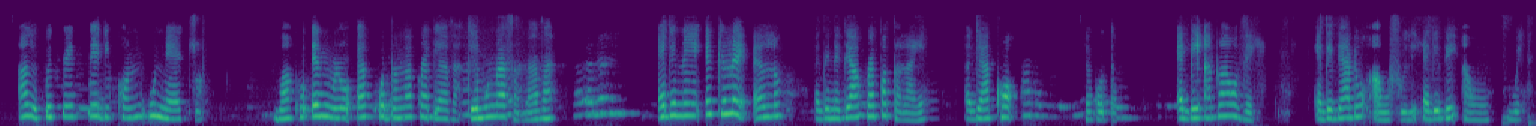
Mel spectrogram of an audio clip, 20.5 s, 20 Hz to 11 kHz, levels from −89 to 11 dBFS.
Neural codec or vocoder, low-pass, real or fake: codec, 16 kHz, 1 kbps, X-Codec, HuBERT features, trained on balanced general audio; 7.2 kHz; fake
